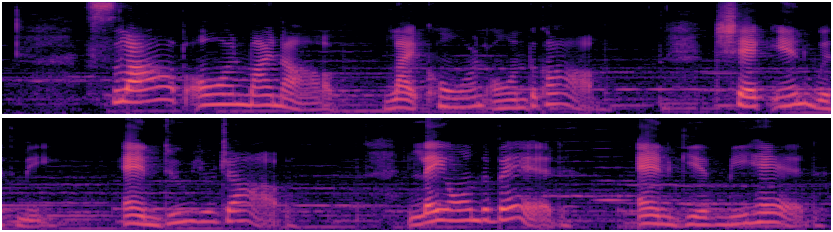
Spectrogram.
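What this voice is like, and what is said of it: Proper professional office voice. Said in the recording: “we read them in our office voice, our professional voice, accent, whatever, proper”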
